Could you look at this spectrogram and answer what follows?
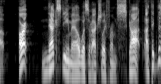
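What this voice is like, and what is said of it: Usual voice. Nothing is said of it.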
